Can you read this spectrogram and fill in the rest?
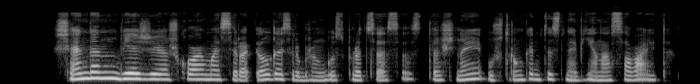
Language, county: Lithuanian, Vilnius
